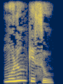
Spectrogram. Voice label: "ಮುಳುಂಕಿಸು", kannada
